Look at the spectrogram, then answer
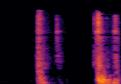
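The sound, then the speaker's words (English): A stuck, locked door being tugged without opening: a heavy rattling clunk, a short click, then a longer, louder rattle and thump as the handle is jerked again. No voices. “Open the door easy.”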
